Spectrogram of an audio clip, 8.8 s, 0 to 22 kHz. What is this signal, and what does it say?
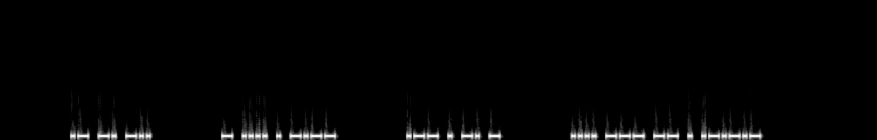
Morse code, heard as a keyed tone, about 36 wpm, 700 Hz. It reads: AND THEY WENT HOME.
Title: 3x Word-Spacing - Sentences from Top 200 Words - 35wpm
